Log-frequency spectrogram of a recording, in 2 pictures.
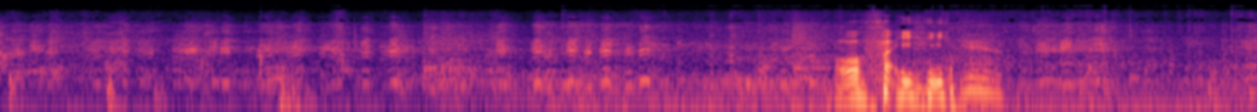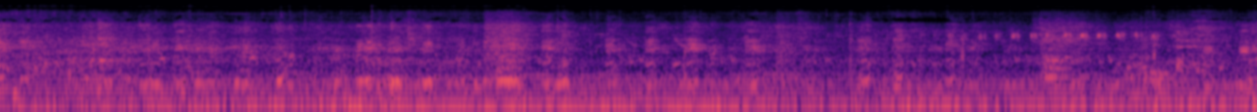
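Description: A large flock of farm ducks, over ninety birds, quacks while heading into a pond, with a loud burst of calls midway over background insect chirping and people talking.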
